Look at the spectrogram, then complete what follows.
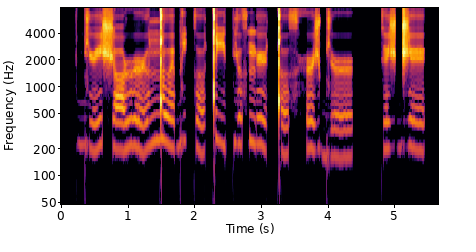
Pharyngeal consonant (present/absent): absent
